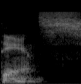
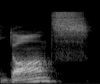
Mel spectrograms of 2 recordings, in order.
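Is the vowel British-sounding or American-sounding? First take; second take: American; British. First: It is said with an American accent. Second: It is said with a British accent.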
